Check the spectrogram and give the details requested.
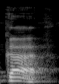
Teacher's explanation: क में तो क हम लोग बोल ही रहे हैं, साथ ही साथ इसमें अ भी बोला जा रहा है, यानी कि क जोड़ अ हो रहा है।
